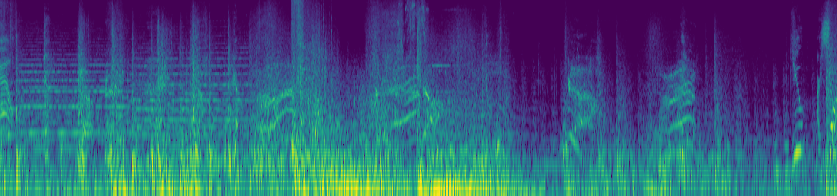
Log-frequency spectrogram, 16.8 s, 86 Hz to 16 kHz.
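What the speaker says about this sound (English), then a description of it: "Who gets left out when I use the seismic blast?" Seismic blast explosions in The Amazing Spider-Man 2 video game during the Kingpin boss battle, heavy booming impacts and crashes amid dense game noise and music, loud and continuous, with character voices talking over them.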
